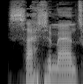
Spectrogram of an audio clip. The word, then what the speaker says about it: Saitama: And that is Saitama's workout.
